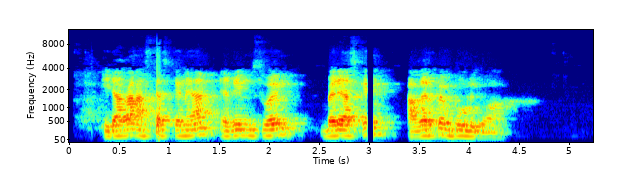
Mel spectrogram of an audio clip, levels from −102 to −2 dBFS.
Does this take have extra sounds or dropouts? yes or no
yes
